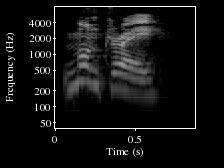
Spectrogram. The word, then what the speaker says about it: Monterrey: Man ska väl köra spanskt uttal. – Ja, och där är du ju stark. – Ja, jag vet inte. Monterrey! – Ja, det kommer inte bli så. Jag kommer inte anamma det. – Jo, det är något form av, det är ju betoningsspel. Alltså det är ju Monterrey.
